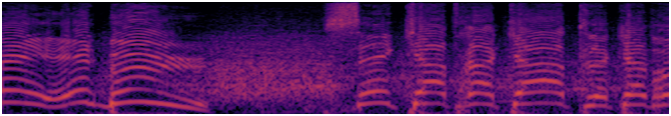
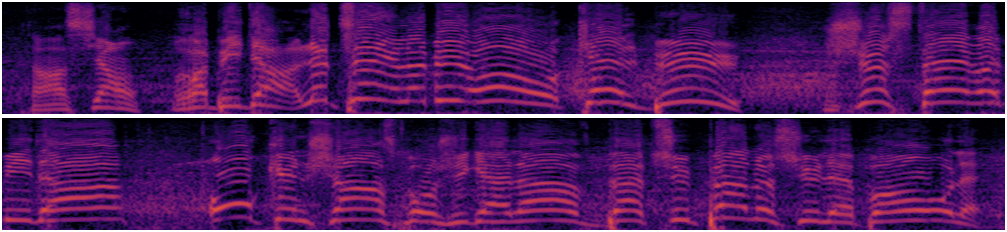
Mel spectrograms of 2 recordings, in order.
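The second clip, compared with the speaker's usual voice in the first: excited sports commentary; 2 semitones higher than usual. Real, not acted. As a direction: shout the goal with joy. Goal call.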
